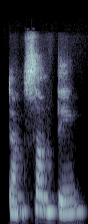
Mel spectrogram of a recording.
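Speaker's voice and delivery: ordinary talk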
